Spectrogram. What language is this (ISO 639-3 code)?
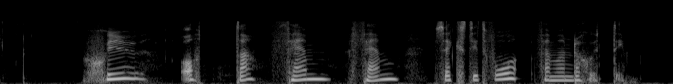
swe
